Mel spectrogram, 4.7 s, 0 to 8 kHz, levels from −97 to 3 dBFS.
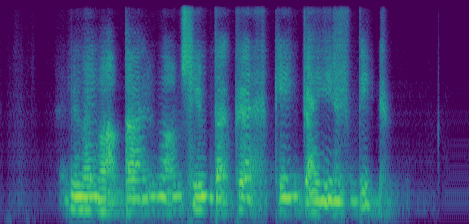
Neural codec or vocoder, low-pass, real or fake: codec, 16 kHz, 0.5 kbps, FreqCodec, smaller model; 7.2 kHz; fake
